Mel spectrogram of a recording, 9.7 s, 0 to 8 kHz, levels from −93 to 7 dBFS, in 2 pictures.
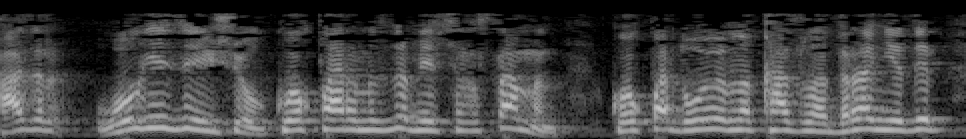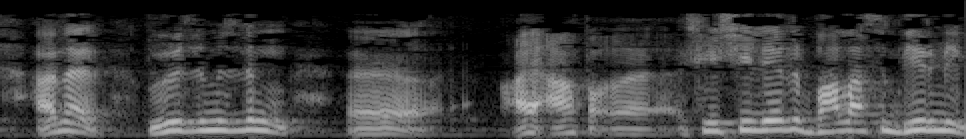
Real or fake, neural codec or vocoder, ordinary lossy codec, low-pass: real; none; MP3, 24 kbps; 7.2 kHz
